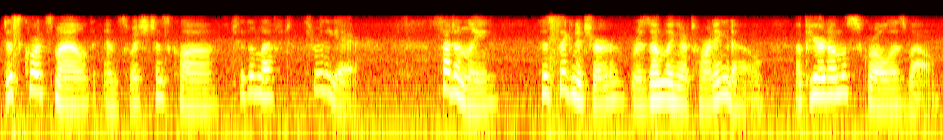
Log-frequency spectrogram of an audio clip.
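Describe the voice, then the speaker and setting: A woman reading a children's story aloud as an expressive storyteller. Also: lowish voice, normal speed, lo-fi sound, a little hiss or hum.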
